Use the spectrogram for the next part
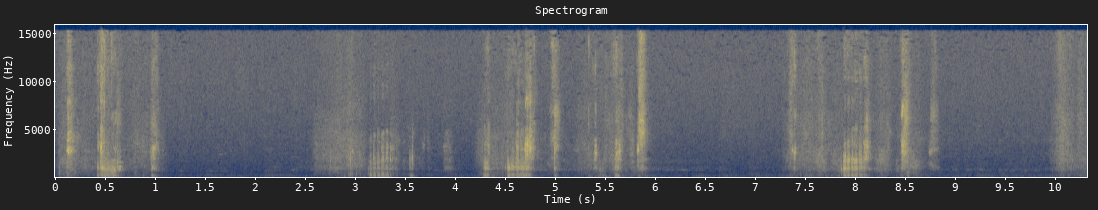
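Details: Chihuahua growling in harsh, rasping bursts of about a second each, grouped in clusters with short pauses between, the loudest burst near the end.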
